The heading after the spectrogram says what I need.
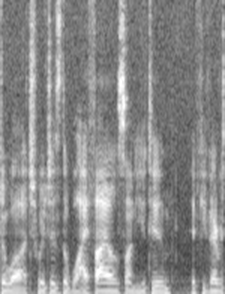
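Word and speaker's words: Why Files: watch, which is the Y-Files on YouTube. If you've ever seen the Y-Files, it's spelled W-H-Y, not the letter Y.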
